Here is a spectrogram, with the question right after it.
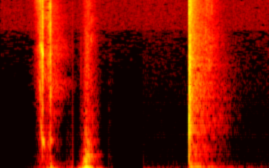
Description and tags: Crossbow Shot
A crossbow being shot and hitting it's mark.
bolt, crossbow, shot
